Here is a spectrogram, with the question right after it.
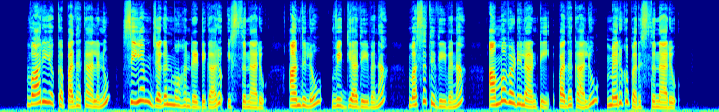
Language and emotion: Telugu, neutral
